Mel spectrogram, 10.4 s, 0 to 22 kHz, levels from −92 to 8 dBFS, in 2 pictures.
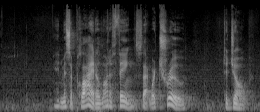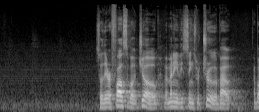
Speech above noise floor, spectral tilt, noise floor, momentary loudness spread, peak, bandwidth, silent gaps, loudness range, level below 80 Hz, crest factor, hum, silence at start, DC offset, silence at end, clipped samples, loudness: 33 dB; -4 dB/octave; -56 dBFS; 18 LU; 0 dBFS; 19 kHz; none; 15 LU; -64 dBFS; 26 dB; none; 1.05 s; under 0.1%; 0 s; under 0.1%; -24 LUFS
